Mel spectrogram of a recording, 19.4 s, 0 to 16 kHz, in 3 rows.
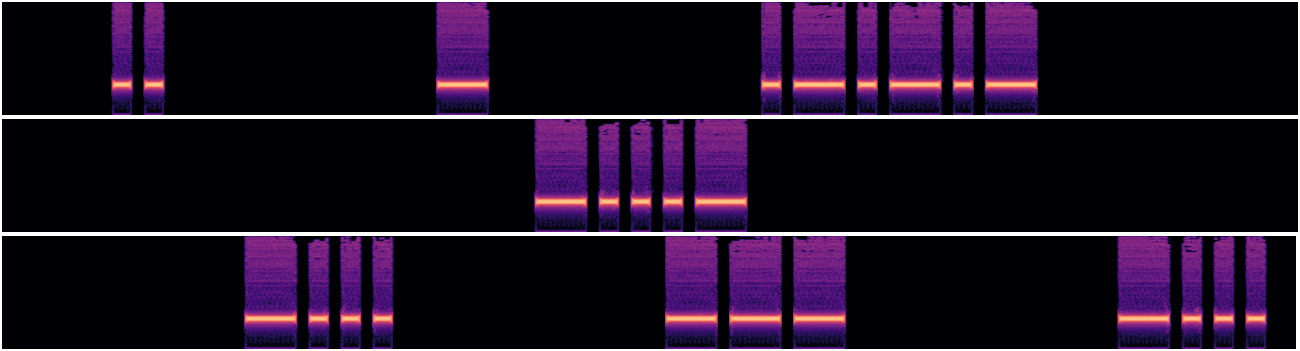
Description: Morse code, heard as a keyed tone, about 15 wpm, spaced as for 5 wpm, 1000 Hz. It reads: IT. <BT> BOB
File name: qotdfiles / 5wpm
